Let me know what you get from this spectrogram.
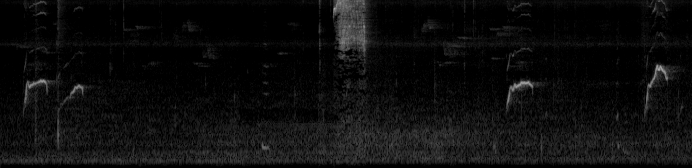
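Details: A baby macaque girl, just born and kept away by Tarzanna for a long time, cries loudly for milk in Siem Reap Province. Four piercing, rising whistled wails come at irregular gaps, with one short burst of harsh noise midway.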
